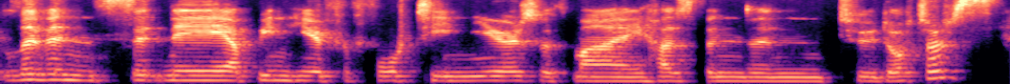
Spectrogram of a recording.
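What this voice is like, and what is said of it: Scottish accent. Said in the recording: “You can obviously guess I'm from Scotland. ... I love the accent.”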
